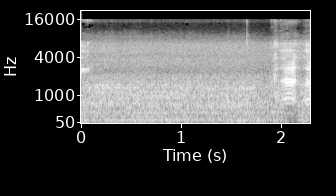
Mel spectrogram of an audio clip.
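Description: Steady road and engine rumble heard from inside a moving vehicle's cabin.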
